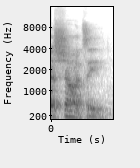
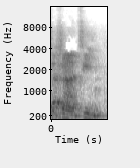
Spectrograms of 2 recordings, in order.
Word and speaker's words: Ashanti: I want to fuck Ashanti. So I'm trying to take that out there. – Yeah, but that's probably not going to happen. Especially if you're saying her name wrong. Yeah, it's Ashanti.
